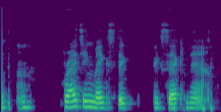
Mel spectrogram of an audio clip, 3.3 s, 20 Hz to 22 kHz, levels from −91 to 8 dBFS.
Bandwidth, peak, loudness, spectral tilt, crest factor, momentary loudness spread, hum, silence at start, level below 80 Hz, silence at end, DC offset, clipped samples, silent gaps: 9.2 kHz; -4 dBFS; -23 LUFS; -8 dB/octave; 18 dB; 12 LU; none; 0 s; -60 dBFS; 0.1 s; under 0.1%; under 0.1%; 0.74-0.87 s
